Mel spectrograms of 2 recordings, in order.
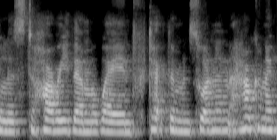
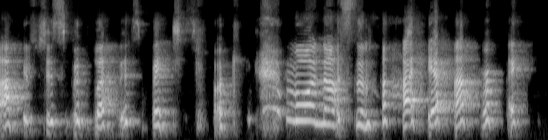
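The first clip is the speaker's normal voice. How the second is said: very high-pitched, laughing through the words; 10 semitones higher than usual. Thanking a friend for support and recalling funny moments, laughing while talking. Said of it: "I'm laughing because I'm just thinking".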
